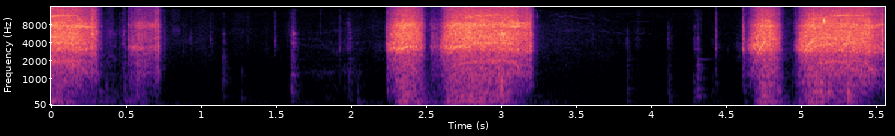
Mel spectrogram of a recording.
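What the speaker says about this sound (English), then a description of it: "we're just going to go through and match drill all the holes where we want to put a rivet" A power drill with a drill stop match-drills rivet holes through aluminum ceiling furring in a Ford Transit van, three separate short bursts of close, high-pitched whirring and grinding, each split by quiet pauses.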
